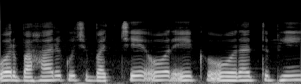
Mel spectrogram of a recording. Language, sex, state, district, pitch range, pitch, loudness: Hindi, female, Haryana, Rohtak, 175-195 Hz, 185 Hz, -15 LUFS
